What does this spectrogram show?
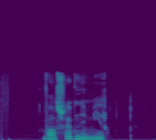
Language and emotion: Russian, neutral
